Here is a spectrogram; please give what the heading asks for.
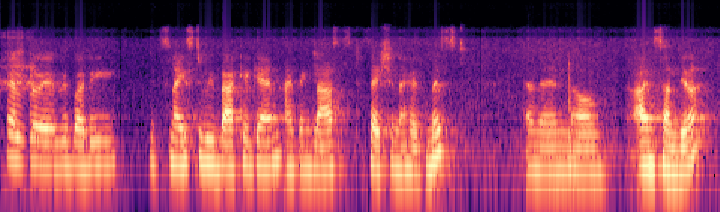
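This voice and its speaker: A woman's voice: lowish voice, steady tone, normal speed, dark tone. A woman from India introducing herself on a video-call panel in a friendly, plain way. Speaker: software company staff, panelist. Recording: dull lo-fi call audio.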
